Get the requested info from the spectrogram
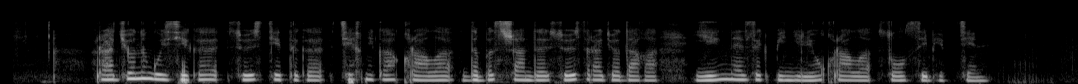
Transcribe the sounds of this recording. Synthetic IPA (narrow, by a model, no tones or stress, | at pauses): rad̪ʲio̞nəɴwɵze̞ɡʲɪsɵzt̪ʰe̞t̪ɪɡʲɪt̪ʲʰe̞χnijkɑqʰʊɾɑlˠəd̪əbəsʒɑnd̪əsɵzrad̪ʲijo̞d̪ɑʁəje̞ŋnæzɪkbejne̞le̞wqʰʊɾɑlˠəso̞lˠse̞be̞p̚t̪ʰe̞n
